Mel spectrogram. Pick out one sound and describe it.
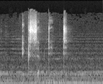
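A deep-voiced man speaks calmly and slowly.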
